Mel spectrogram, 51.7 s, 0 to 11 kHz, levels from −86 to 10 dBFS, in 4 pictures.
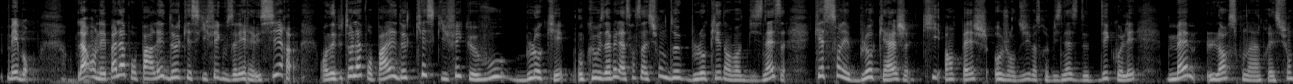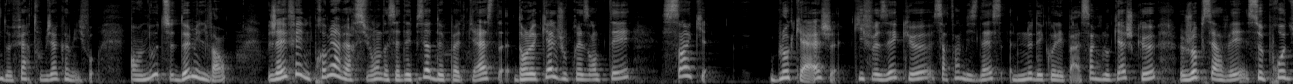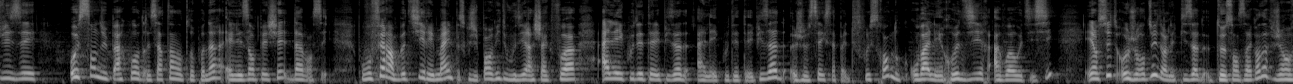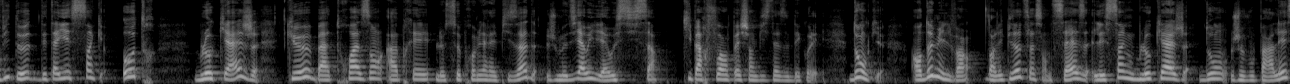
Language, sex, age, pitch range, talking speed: French, female, 20-39, 185-235 Hz, 240 wpm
